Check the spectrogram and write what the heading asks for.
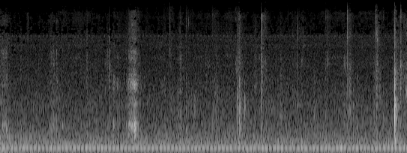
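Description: A person chewing a mouthful of Big Mac, with scattered soft mouth clicks and a few light handling sounds from the cardboard burger box, over a steady low hum.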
